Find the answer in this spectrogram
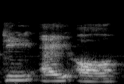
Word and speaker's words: Derby: My city derby, you'd go DARBY unless you're into that racing thing. The derby or the car race derby, which is with an E. That's how we pronounce the EA, the E as an A, derby. It's local slang. It's the way you say the R.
